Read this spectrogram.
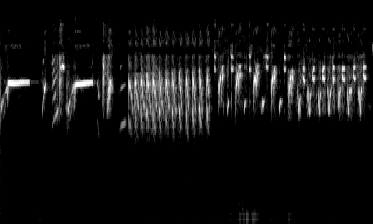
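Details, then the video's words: Goldfinch singing to teach and motivate hunting and mating: opening clear whistled notes give way to a dense, fast, buzzy twittering run of repeated chirps that stays bright and high throughout. "Goldfinch songs to teach and motivate hunting and mating"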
